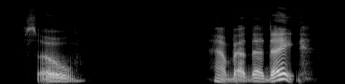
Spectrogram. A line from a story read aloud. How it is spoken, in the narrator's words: Cedar says, trying to sound cool, but his voice breaks a little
